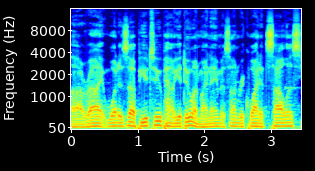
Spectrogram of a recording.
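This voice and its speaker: This man's voice has a dark, mellow tone, a very deep, low pitch, and ordinary pitch variation. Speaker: gaming YouTuber. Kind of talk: gameplay commentary. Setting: home recording, lying back. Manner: quiet, not loud. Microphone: mic close in front of mouth.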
